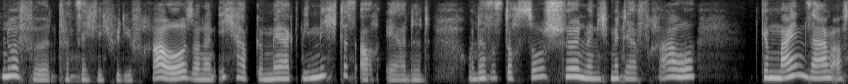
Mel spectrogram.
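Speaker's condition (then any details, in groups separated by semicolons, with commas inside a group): Cleft palate; congenital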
